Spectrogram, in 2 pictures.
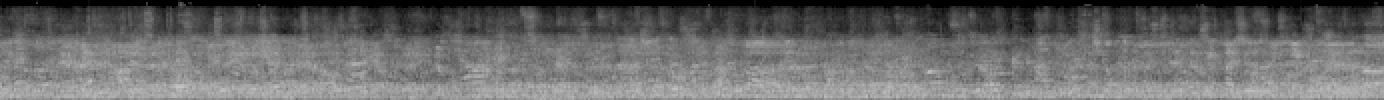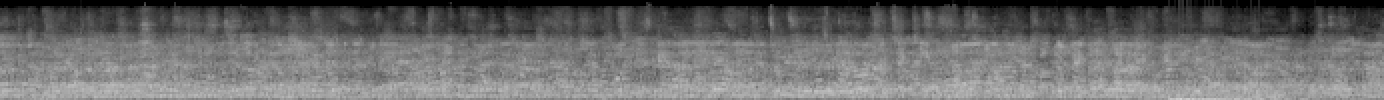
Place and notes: hosingen, nature park house, exhibition
Inside the nature park house at the opening of the permanent nature park exhibition. The sound of the exhibition guests conversation.
Im Naturparkhaus zur Eröffnung der Naturprak Dauerausstellung. Der Klang der Unterhaltungen der Ausstellungsbesucher.
maison du parc - expo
